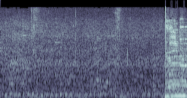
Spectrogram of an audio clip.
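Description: Passenger van's engine idling close by: a steady low rumble with a fast, even pulse.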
